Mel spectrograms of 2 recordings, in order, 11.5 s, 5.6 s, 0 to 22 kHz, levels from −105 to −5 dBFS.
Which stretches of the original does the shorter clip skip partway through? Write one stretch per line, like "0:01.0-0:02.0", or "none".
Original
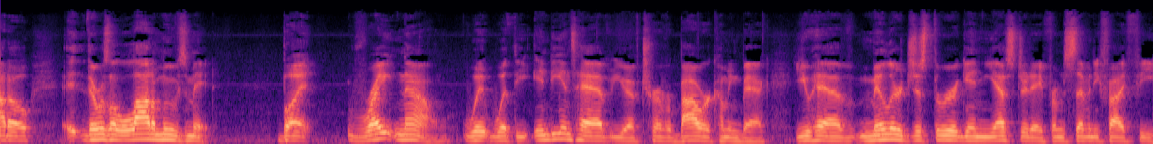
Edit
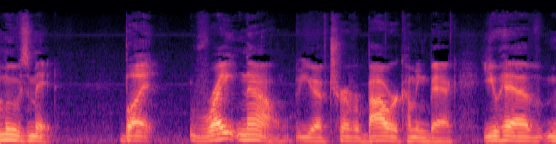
0:04.5-0:06.1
